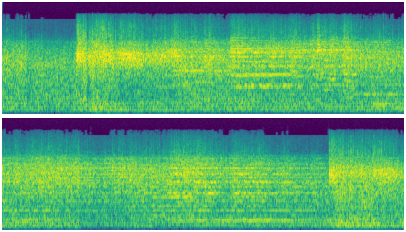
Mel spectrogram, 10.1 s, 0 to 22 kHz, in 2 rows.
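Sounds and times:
loud steady roaring noise: 0:00.0 - 0:10.0.

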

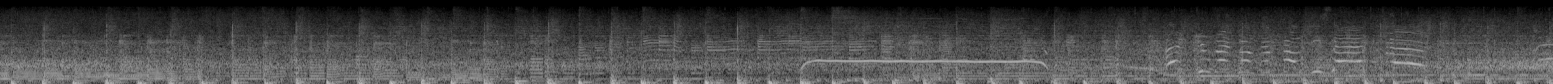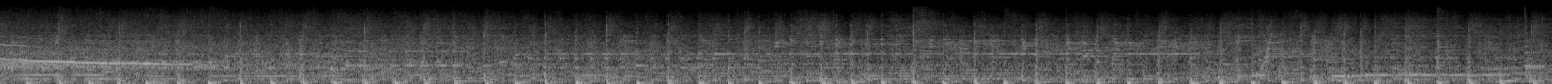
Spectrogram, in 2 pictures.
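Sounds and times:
double bass: 0:00.0 - 0:08.0
boogie-woogie piano: 0:00.0 - 0:31.0.

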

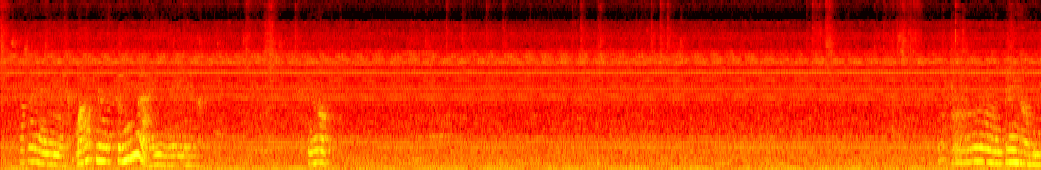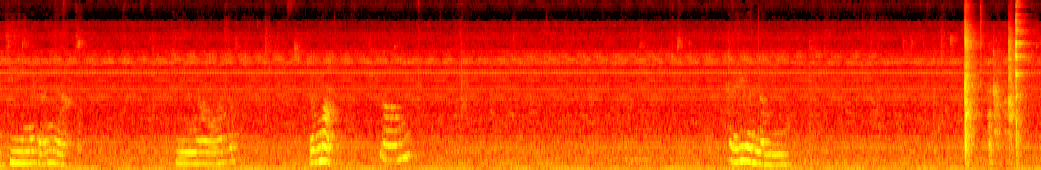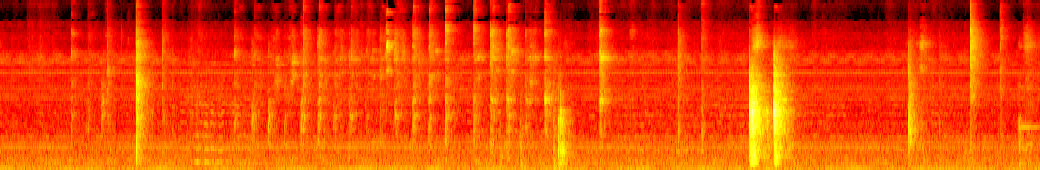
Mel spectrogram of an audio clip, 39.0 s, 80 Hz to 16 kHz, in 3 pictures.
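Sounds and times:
faint steady hum: 0:00.0 - 0:39.0
ceramic bowl clinking on steel bowl: 0:28.9 - 0:33.7.

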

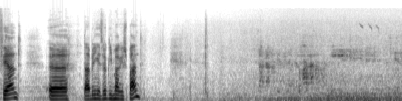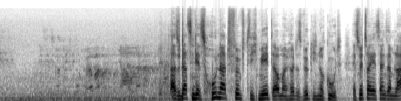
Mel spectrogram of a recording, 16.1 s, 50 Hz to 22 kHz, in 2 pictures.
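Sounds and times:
wind rumbling on microphone: 0:03.0 - 0:11.8
man announcing over loudspeaker: 0:05.2 - 0:07.5, 0:08.8 - 0:16.0.

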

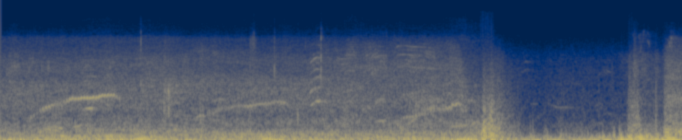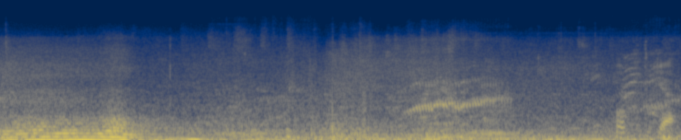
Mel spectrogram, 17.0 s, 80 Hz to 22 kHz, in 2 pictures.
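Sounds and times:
vehicle engine passing: 0:07.8 - 0:16.2.

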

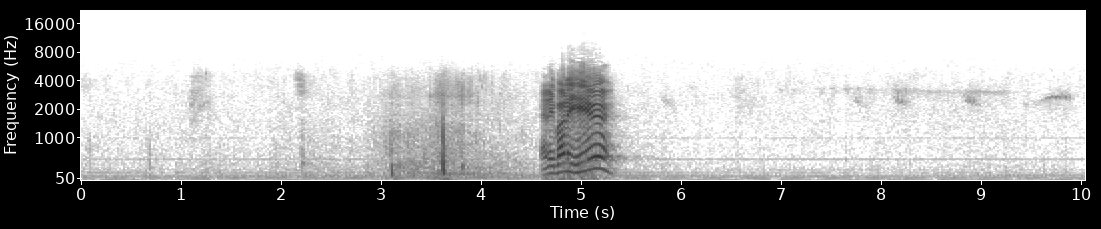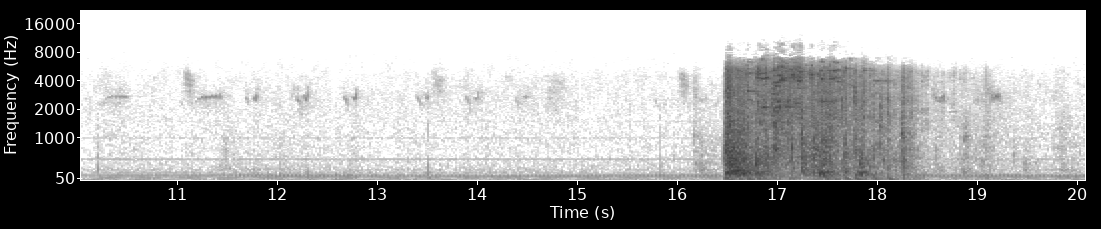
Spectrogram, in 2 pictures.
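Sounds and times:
faint bird chirps: 0:05.7 - 0:15.0
glass window shattering: 0:16.5 - 0:18.7.

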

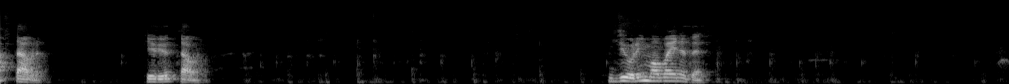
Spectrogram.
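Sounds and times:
stylus ticking while writing: 0:00.9 - 0:10.0.

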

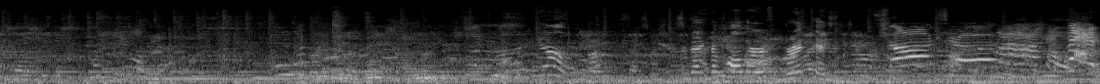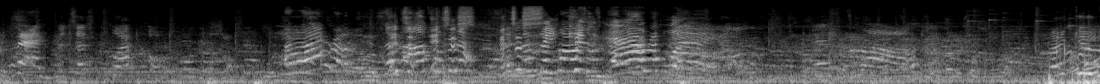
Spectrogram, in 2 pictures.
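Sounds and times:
children chattering: 0:00.0 - 0:22.0
music: 0:00.0 - 0:22.0.

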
